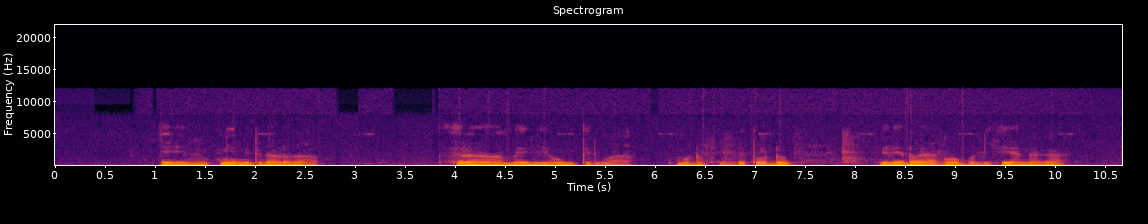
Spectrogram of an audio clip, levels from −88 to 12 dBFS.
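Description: Comfort noise replaces the room background at 0.0–0.75 s, 2.81–3.03 s, 3.37–3.83 s, 5.95–6.03 s and 10.37–10.65 s. It is a steady, detail-free hiss, about 3 dB quieter to 1 dB louder, likely from Opus discontinuous transmission. Unlike a dropout, these pauses never fall silent.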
